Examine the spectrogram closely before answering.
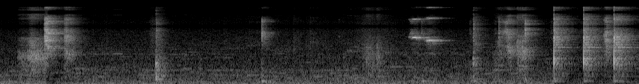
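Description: Green-cheeked conure tapping: a few single taps, then a quickening run of sharp taps, about three or four a second, from about five seconds in. Two or three short high chirps come just after four seconds in.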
